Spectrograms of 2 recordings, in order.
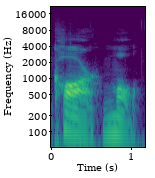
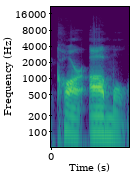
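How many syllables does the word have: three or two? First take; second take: two; three. First: It is said in two syllables, no middle vowel. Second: It is said in three syllables, quick middle vowel. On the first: "I'm not saying car-mol, yeah. C-A-R-M-E-L" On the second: "I'm saying car-a-mol"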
